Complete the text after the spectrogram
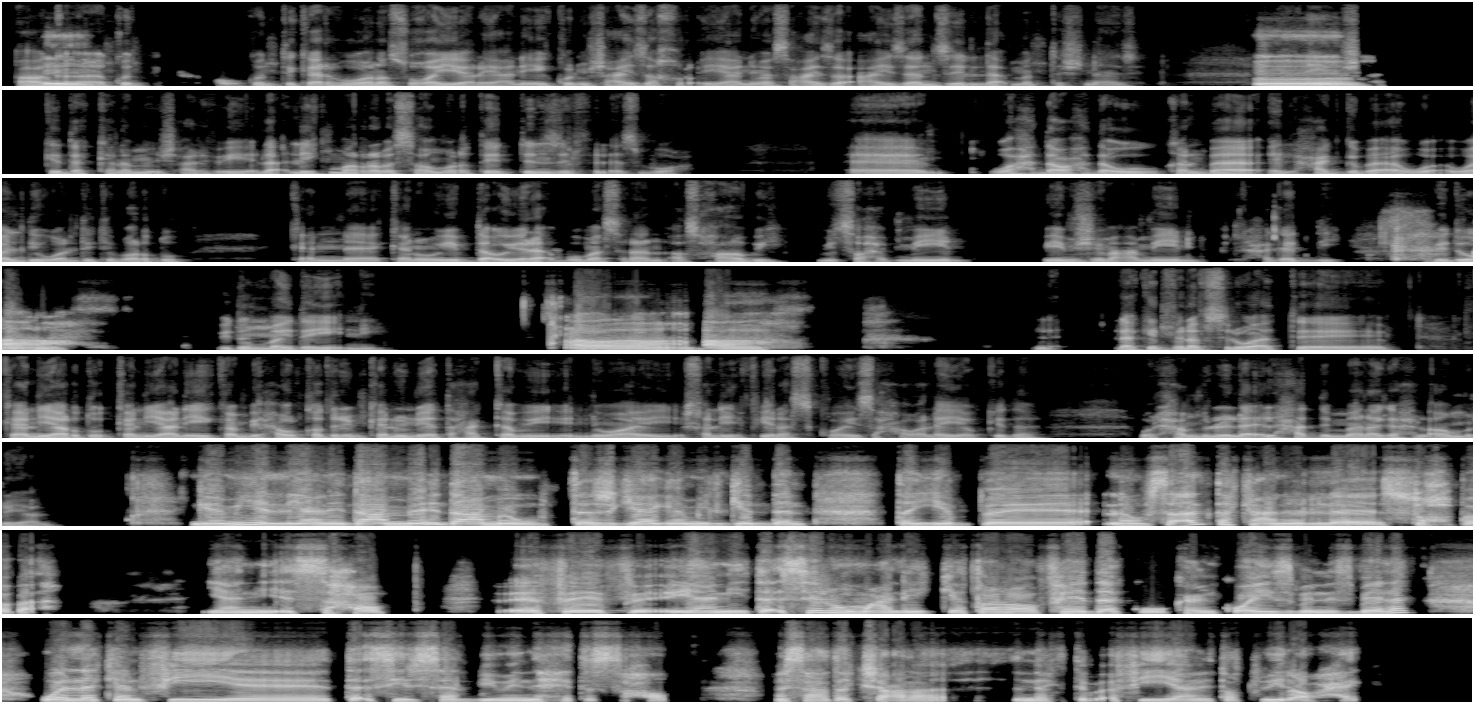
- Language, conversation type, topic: Arabic, podcast, إيه دور الصحبة والعيلة في تطوّرك؟
- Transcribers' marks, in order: distorted speech; unintelligible speech; other background noise; tapping; "برضه" said as "يرضه"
